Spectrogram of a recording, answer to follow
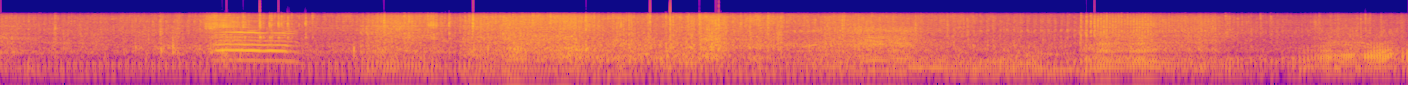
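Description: Quad (ATV) engines running as the quads make their way along a rough dirt trail, with a short vocal call about two seconds in.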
